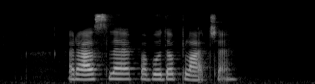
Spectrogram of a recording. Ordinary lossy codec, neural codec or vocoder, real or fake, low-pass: none; none; real; 10.8 kHz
